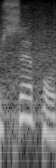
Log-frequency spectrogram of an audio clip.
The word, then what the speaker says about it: Simple: Matthew Simple, that's how you say his name, by the way. When I first saw it, I said, was it Sample or Simple?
